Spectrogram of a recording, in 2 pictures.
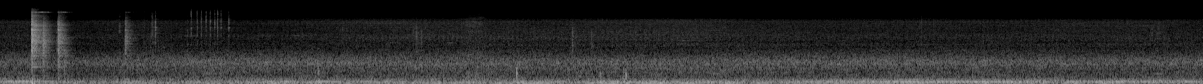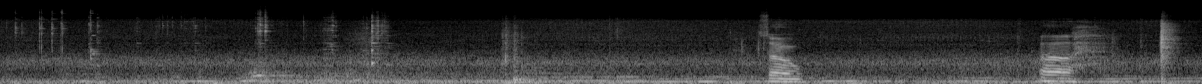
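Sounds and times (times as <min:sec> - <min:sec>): steady low hum: 0:00.0 - 0:24.0
metal parts clinking and knocking: 0:00.3 - 0:02.4, 0:12.0 - 0:16.1
short metallic rings: 0:12.0 - 0:20.0.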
